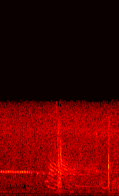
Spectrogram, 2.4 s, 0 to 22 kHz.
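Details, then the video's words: Grey go-away-bird calling far off with a faint, nasal, drawn-out wavering, almost cat-like cry over soft hiss and a few sharp clicks, heard on a very hot April 1 afternoon on a sunset safari drive near elephants. "Yeah, the grey go-away bird again in the distance."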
